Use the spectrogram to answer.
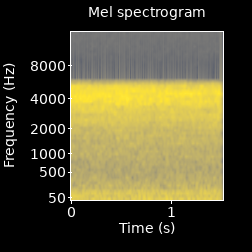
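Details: Open-kit suctioning of a possibly new tracheostomy in a ventilated patient on oxygen who cannot maintain saturation, done one-handed in a teaching demonstration: a brief, steady rushing hiss of suction through the catheter.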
